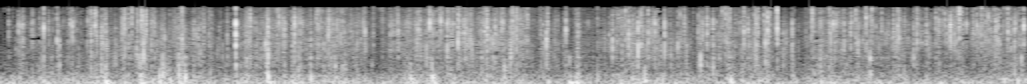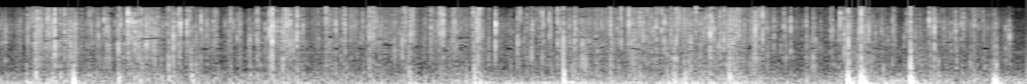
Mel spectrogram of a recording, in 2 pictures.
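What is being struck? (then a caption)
Plastic bubble wrap. A clear plastic bubble wrap tube, held in both hands in front of the mic, is squeezed and popped with fingertips and long nails. Quiet, steady crinkling and crackling runs throughout, with short sharp clicks and a few louder pops near the end.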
